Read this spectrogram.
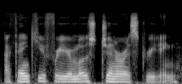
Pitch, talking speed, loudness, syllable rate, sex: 120 Hz, 260 wpm, -16 LUFS, 6.4 syllables/s, male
